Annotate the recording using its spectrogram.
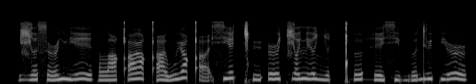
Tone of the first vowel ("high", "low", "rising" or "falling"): rising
